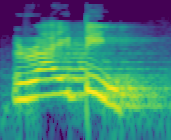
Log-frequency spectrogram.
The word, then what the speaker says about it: writing: ठीक है, व जो है वो इसमें साइलेंट है, इसका साउंड जो होगा वो साइलेंट होगा। इसको हमने राइटिंग नहीं रीड करना है, दिस वर्ड इज राइटिंग।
